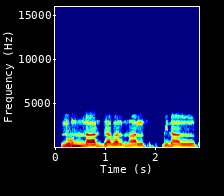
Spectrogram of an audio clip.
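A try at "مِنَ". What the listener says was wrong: মিনাল বলবেন না মিনাল বলে টানবেন না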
